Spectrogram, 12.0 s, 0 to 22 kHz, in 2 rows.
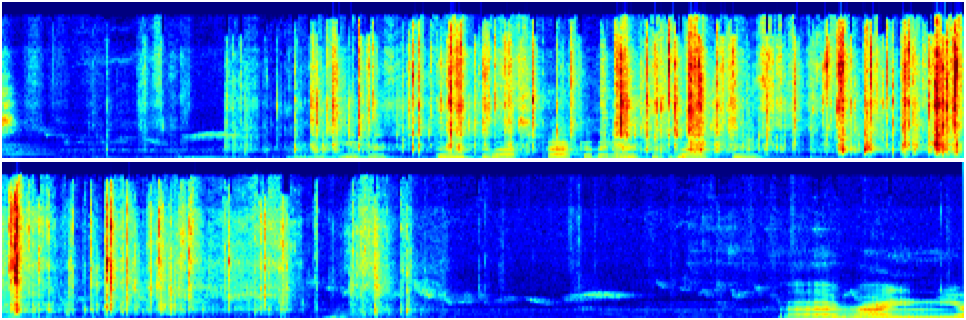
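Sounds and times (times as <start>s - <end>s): sharp wrapper crackle: 1.0s - 8.8s
card pack wrapper tearing: 1.4s - 8.8s.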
